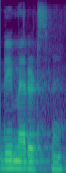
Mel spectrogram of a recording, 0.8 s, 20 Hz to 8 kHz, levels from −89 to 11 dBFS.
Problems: background sounds at intervals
